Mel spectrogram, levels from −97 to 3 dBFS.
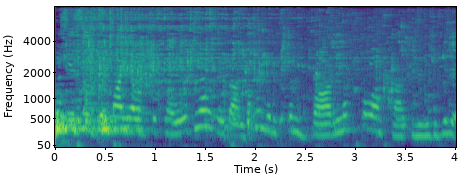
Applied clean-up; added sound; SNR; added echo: classical method log-MMSE.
